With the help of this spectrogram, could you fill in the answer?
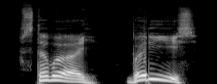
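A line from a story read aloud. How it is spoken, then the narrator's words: Shout. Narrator (Russian): крикнул я Даниэлю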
